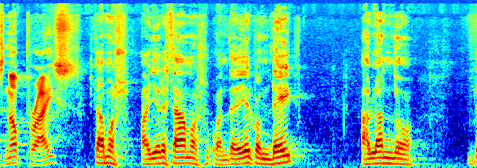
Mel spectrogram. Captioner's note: speaking spanish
